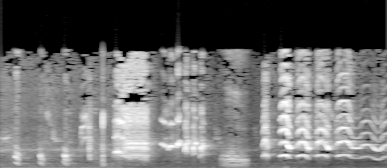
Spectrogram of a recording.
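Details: Female Javan myna, kept and well cared for, sings: clipped upward chips, a harsh rasping burst, then a series of looping wavy whistles repeated several times in quick succession.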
